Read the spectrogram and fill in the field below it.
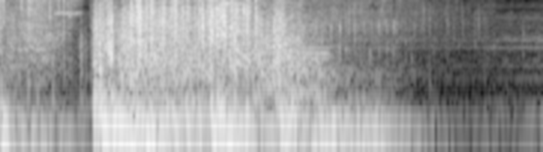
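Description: Gunfire rattles loudly in a burst.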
